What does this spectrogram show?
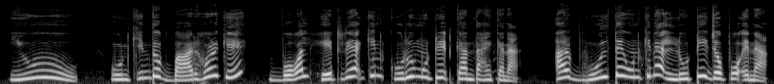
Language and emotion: Santali, disgusted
